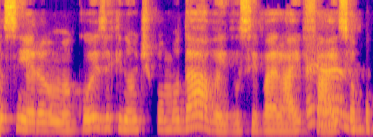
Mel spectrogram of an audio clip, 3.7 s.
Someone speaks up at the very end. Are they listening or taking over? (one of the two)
listening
